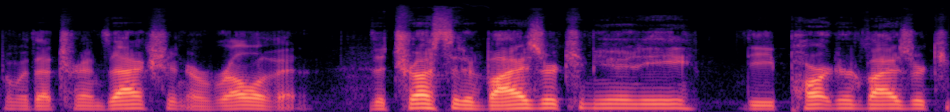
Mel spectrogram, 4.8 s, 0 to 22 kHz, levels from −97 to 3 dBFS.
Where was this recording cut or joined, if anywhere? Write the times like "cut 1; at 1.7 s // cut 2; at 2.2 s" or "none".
cut 1; at 1.9 s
